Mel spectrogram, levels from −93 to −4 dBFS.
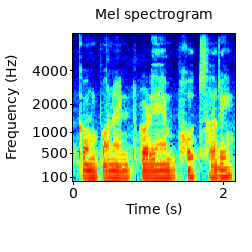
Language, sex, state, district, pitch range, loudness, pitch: Hindi, male, Delhi, New Delhi, 95-105 Hz, -17 LUFS, 100 Hz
